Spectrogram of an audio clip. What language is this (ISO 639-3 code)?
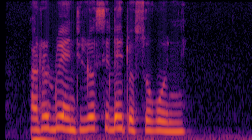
mas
